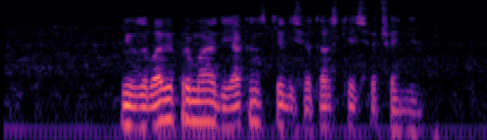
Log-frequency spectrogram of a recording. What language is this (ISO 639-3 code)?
bel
